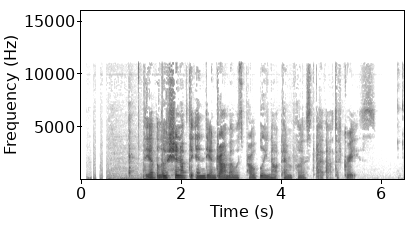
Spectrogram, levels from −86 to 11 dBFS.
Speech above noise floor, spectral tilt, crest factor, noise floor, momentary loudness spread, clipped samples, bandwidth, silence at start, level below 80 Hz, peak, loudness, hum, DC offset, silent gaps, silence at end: 39 dB; -5 dB/octave; 22 dB; -59 dBFS; 17 LU; under 0.1%; 11.5 kHz; 0.25 s; -46 dBFS; 0 dBFS; -20 LUFS; none; under 0.1%; 0.32-0.37 s, 0.45-0.50 s; 0.6 s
